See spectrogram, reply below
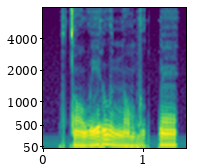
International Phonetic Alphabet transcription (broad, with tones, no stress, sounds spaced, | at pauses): t ɔ̃˨ w e˨˦ ɾ u˦˨ n ɔ̃˨ b u˧ k͡p ɛ̃˧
